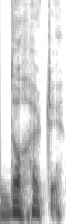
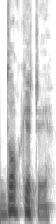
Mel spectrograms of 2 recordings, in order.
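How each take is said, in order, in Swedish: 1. Inget k-likt ljud hörs mitt i ordet. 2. Ett strupljud likt k hörs mitt i ordet. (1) "Medans britter säger då Doherty" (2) "om man är irländare så säger man nog Doherty med det som K"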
